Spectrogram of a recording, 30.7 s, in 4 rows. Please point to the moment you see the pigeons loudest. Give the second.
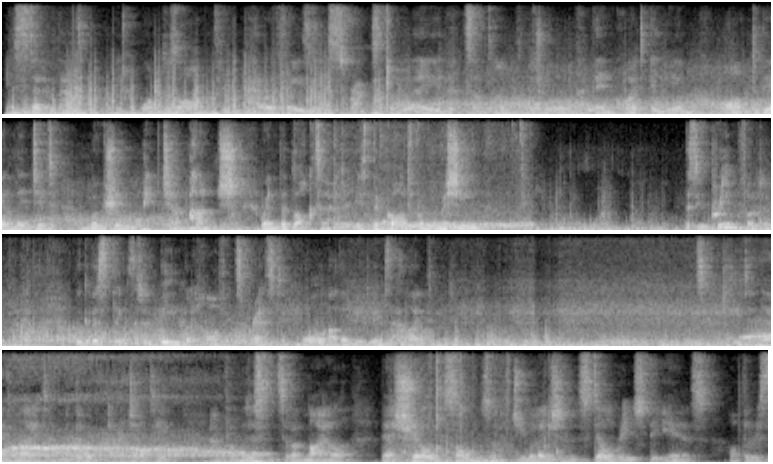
12 s.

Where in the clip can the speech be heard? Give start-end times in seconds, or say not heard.
0.0-12.6, 14.5-19.9, 22.2-30.7.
